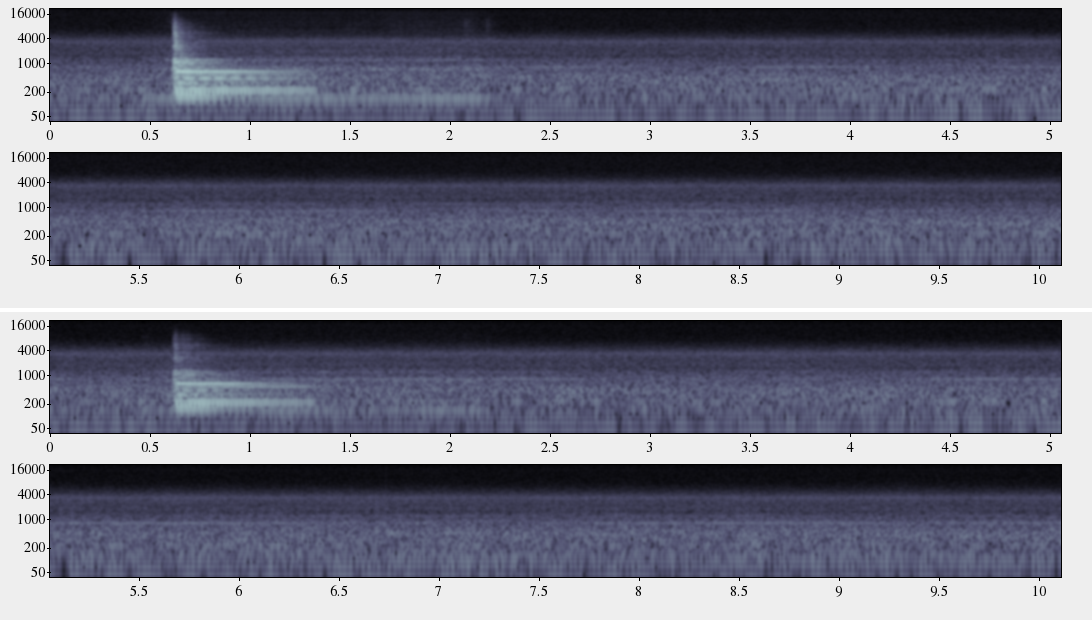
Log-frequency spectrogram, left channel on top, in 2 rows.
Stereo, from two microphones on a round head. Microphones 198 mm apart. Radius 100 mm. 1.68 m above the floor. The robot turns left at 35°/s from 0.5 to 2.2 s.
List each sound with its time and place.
0.6 s a snare drum: 55° left (ahead or behind), 0.8 m; by 1.4 s 45° left (ahead or behind), 0.8 m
